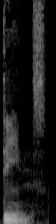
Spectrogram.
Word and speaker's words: Danes: they are often hailed as Dames pronounced Deans indeed this dislike was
